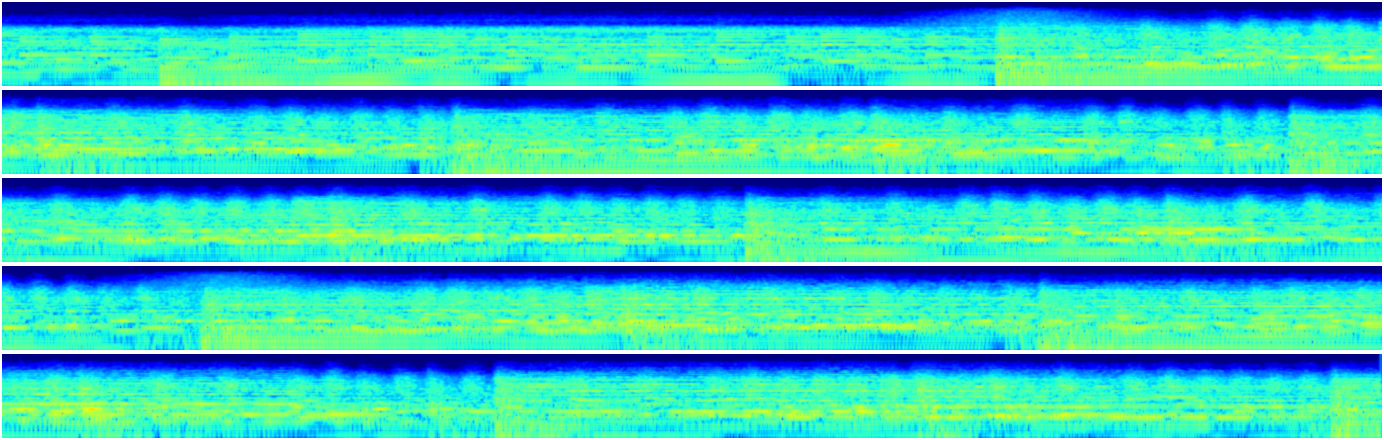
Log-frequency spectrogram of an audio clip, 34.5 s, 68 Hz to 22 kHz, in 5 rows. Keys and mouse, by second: 0.1 shift+click, 0.8 shift+click, 1.8 KP_7, 3.5 shift+middle click, 6.0 e, 13.4 middle click, 14.6 middle click, 16.8 click, 17.6 click, 18.4 click, 19.6 KP_7, 21.5 g, 26.3 s, 31.3-32.3 middle drag, 33.0-34.5 middle drag.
